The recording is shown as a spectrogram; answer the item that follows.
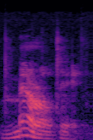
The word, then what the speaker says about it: mayoralty: It is spelled M-A-U-V-E. Say, the model wore a mauve dress. Say, mayoralty, M-A-Y-O-R-A-L-T-Y.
